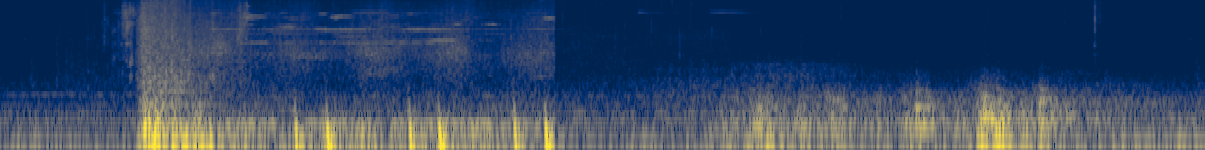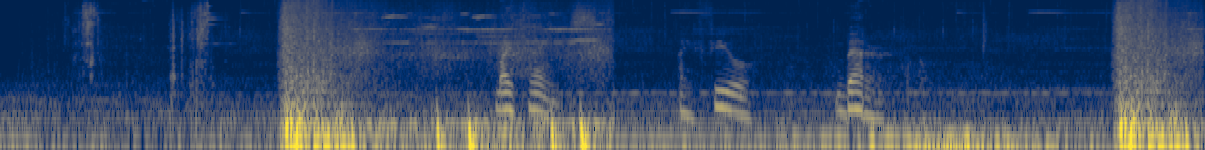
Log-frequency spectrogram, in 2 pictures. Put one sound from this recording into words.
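A magic healing spell shimmers and hums in a video game.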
